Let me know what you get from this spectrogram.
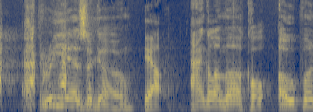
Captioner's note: laughter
